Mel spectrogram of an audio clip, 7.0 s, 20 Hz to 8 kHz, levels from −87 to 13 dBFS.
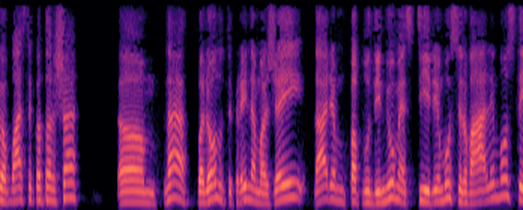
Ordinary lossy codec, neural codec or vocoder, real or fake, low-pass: MP3, 32 kbps; codec, 24 kHz, 0.5 kbps, DualCodec; fake; 7.2 kHz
